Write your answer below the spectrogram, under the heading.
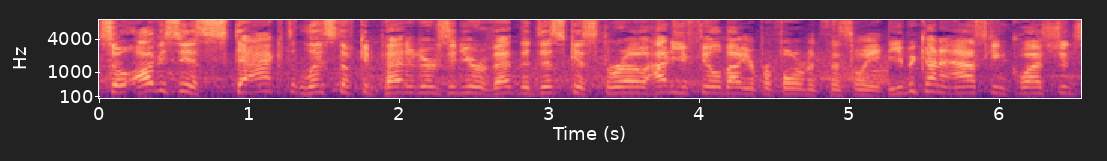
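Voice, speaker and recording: Raised and projected, a man's high-pitched voice races at a very fast pace with hardly any pauses in an energetic, upbeat tone over noticeable background noise. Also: ordinary pitch variation. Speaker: sports anchor and reporter. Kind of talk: on-location sports reporter stand-up.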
